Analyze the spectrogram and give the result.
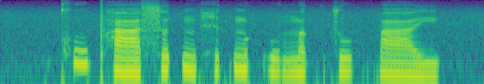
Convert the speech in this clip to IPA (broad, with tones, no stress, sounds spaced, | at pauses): kʰ uː˥ pʰ aː˨˩ s ɵ˨˥ t̚ ɪ˨˩ ŋ h ɪ˨˥ k̚ n̪ ʊ˧ k̚ ɐ˨ w n̪ ɐ˨˥ k̚ s uː˨˥ k̚ p aː˨˩ j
